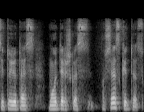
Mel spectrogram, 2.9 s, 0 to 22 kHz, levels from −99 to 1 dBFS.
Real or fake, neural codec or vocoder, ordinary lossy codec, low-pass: fake; codec, 24 kHz, 0.9 kbps, WavTokenizer, medium speech release version 1; MP3, 96 kbps; 10.8 kHz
